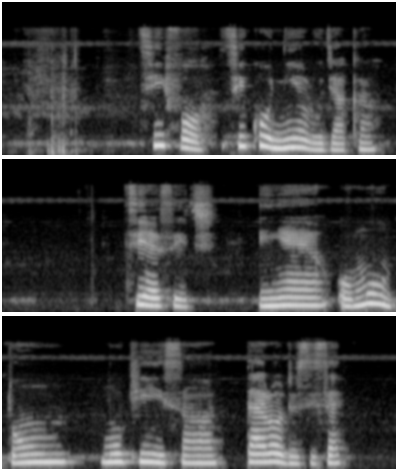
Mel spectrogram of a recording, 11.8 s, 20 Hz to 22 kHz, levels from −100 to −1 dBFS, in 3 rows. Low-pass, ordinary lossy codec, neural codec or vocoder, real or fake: 10.8 kHz; Opus, 64 kbps; none; real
